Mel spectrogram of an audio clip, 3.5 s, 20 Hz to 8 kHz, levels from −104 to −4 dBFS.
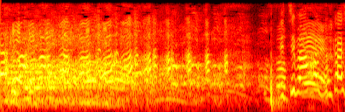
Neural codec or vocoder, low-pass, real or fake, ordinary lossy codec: none; 7.2 kHz; real; none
